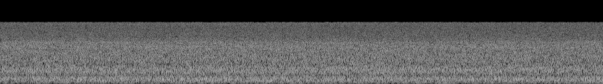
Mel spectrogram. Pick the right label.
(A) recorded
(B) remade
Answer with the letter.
A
